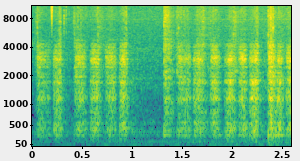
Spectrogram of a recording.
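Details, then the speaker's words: Altec Lansing Valencia 846B woofer cone pushed by hand: dry scraping rasps, about six a second, from the voice coil rubbing in its gap, before re-centering the coil by re-shimming. "so here I have an Altec Lansing woofer I think you can hear the voice coil rubbing"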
